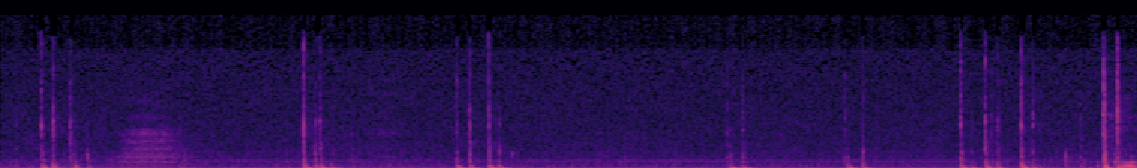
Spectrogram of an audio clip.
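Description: Someone types on a computer keyboard while renaming a sheet in an Excel workbook: irregular bursts of crisp, close key clicks and taps with short pauses between them.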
